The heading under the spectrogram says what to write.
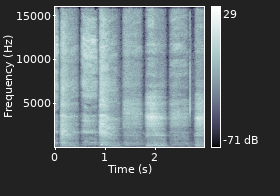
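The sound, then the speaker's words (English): A voice imitates a sister's heavy, panting breaths on the phone, six or so rapid, raspy inhale-exhale bursts in a steady rhythm, loud, with no words spoken. “Like, I could call my sister, and as soon as she get on the phone, she breathing on her.”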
